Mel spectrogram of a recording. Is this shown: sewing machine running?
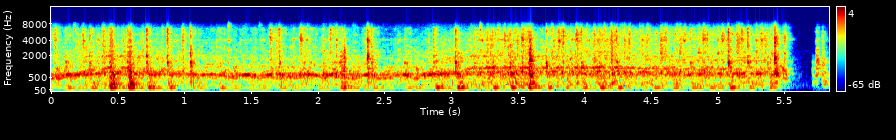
yes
